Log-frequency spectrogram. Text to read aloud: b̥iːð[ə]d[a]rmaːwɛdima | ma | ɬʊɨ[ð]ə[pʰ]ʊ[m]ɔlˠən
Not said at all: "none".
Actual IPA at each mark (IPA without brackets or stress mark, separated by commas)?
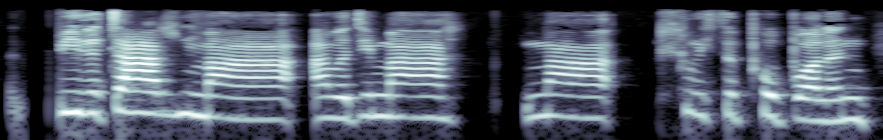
ə, a, θ, pʰ, b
